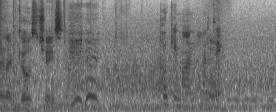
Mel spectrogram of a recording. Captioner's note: laughs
